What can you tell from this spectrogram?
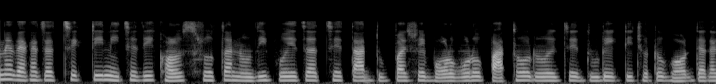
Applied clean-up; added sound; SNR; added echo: neural diffusion model UNIVERSE++.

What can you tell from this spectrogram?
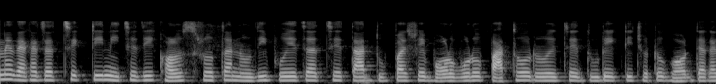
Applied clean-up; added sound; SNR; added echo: none; none; none; none.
